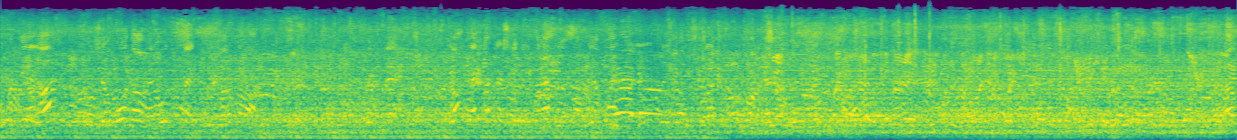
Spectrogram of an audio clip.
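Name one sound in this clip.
Men talk and argue loudly nearby.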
